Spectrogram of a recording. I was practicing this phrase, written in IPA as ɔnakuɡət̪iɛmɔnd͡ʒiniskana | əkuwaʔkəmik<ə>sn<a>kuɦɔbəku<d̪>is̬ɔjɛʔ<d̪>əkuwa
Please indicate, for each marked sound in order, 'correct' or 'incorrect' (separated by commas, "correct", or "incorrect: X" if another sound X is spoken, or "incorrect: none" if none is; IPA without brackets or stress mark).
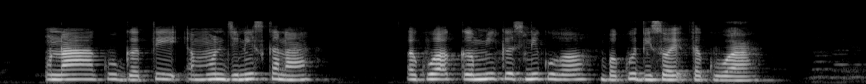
correct, incorrect: i, correct, incorrect: t̪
